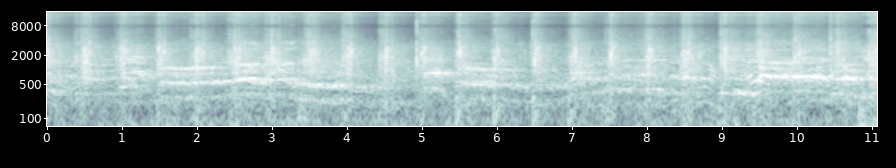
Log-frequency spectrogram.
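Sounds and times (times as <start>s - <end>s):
crowd chanting: 0.0s - 11.0s
steady beat: 0.0s - 11.0s.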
